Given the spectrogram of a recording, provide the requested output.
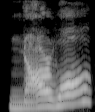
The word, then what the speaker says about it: Narwhal: Apex Cool Labs Narwhal. Am I pronouncing that right?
